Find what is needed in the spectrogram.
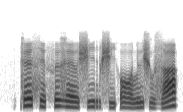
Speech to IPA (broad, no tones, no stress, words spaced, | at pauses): kɛse θɘɣɛːə̯ ʃir ʃiʔ ɔːlɨʃu za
